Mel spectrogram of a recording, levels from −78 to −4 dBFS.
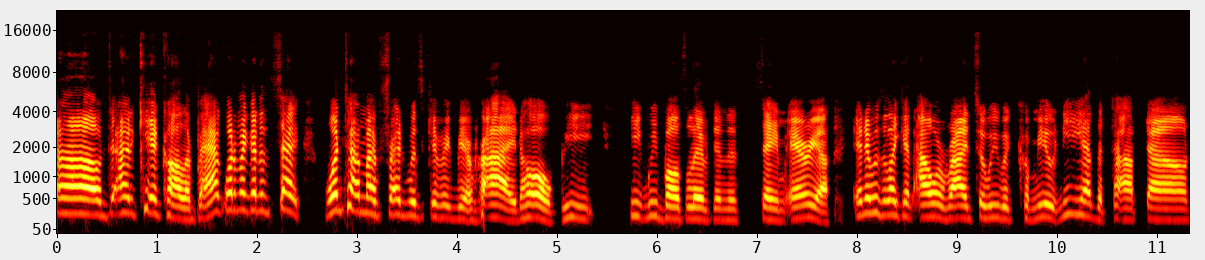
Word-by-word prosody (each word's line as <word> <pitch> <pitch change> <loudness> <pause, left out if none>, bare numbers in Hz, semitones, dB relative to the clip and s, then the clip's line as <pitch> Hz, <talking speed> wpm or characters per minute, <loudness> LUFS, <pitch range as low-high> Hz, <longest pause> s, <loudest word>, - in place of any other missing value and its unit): "Oh, 255 -2 +7
d - - -9
I 260 0 0
can't 255 +1 -1
call 185 -2 +3
her 170 - 0
back. 280 - +1
What 310 0 +2
am 310 - -9
I 315 - +3
gonna 300 -2 -1
say?" 290 -6 -1 0.2
One 290 +7 +2
time 285 -2 +1
my 260 -2 +3
friend 240 +1 -4
was 220 -3 -6
giving 195 -3 -8
me 175 - -4
a - - -3
ride 190 -5 +3
home 185 -6 +3
he 185 -2 -13 0.3
he 225 -1 -10
We 220 +4 -13
both 180 -4 0
lived 175 -2 -2
in 165 -1 -9
the 160 -1 -11 0.2
same 170 -3 -1
area, 180 -4 +2 0.3
and 230 +3 -1
it - - +2
was 275 - -7
like 235 -1 -2
an 210 - -4
hour 200 0 +2
ride, 185 0 +3
so, 195 - -5
we 195 +1 -10
would 175 -3 -11
commute, 195 +1 -7
and - - -17
he 245 +1 -10
had 220 -2 -2
the - - -10
top 170 0 -3
down. 165 -2 +1
200 Hz, 255 wpm, -21 LUFS, 180-240 Hz, 0.3 s, Oh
